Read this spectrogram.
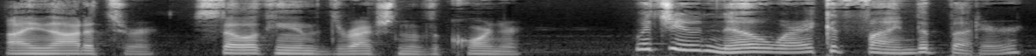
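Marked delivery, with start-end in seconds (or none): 3.2-5.1 put-on high-pitched old woman's question; old lady. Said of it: "she asked me".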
